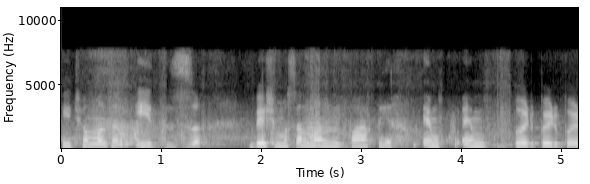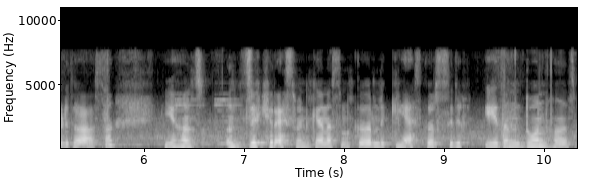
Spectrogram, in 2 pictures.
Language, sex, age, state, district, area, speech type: Kashmiri, female, 18-30, Jammu and Kashmir, Bandipora, rural, spontaneous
